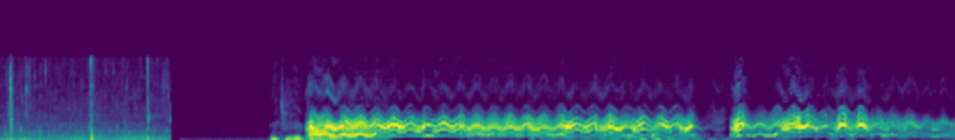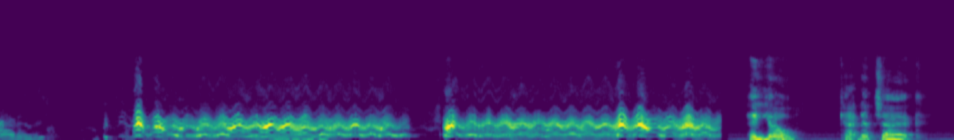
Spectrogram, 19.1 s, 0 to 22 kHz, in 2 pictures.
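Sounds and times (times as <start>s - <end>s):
dog howling: 3.1s - 16.8s.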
